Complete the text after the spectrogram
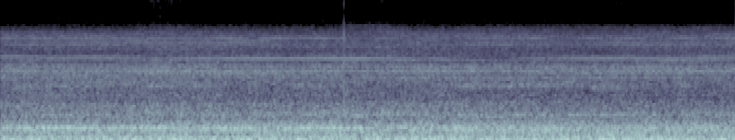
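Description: A train rumbles slowly past with a steady low hum.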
